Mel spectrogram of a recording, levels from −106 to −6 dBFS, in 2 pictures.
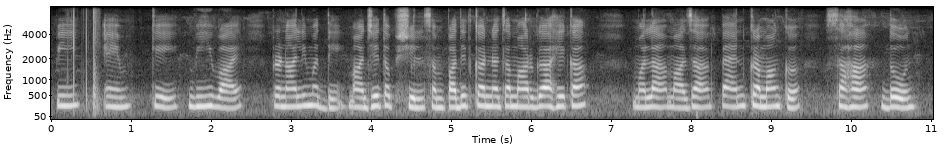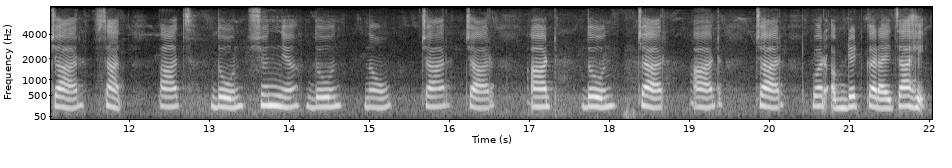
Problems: background sounds at intervals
